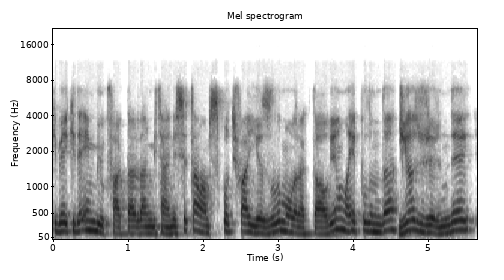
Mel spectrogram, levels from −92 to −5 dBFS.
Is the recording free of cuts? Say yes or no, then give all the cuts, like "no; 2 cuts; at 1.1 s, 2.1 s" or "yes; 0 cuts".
yes; 0 cuts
